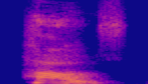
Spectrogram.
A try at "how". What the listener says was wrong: Y no tiene S al fin. Es una casa. House es una casa. How.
